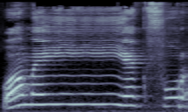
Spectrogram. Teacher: നൂൻ സാക്കിനയ്ക്ക് ശേഷം ഇദാം ബിഗുന്നയുടെ അക്ഷരമായിട്ടുള്ള യാ വന്നു, നൂൻ സാക്കിനയെ യായിലേക്ക് ലയിപ്പിച്ച് ഉന്നയോടുകൂടി ഓതി കൊടുക്കുക.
